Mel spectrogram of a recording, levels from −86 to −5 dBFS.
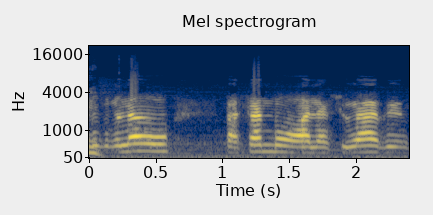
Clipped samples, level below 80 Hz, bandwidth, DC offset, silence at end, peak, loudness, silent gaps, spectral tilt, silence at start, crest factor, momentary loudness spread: under 0.1%; -52 dBFS; 8.2 kHz; under 0.1%; 0 s; -4 dBFS; -18 LUFS; none; -4.5 dB/octave; 0 s; 16 dB; 11 LU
